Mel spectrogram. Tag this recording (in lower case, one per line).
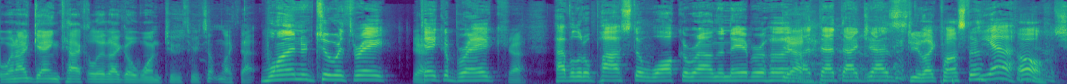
speech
